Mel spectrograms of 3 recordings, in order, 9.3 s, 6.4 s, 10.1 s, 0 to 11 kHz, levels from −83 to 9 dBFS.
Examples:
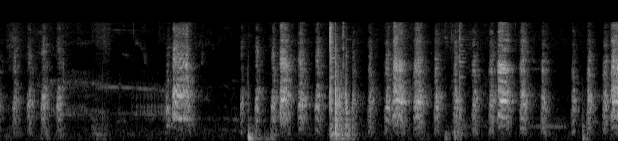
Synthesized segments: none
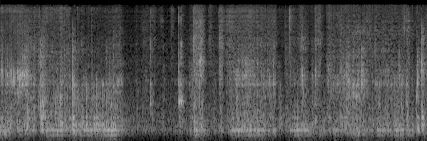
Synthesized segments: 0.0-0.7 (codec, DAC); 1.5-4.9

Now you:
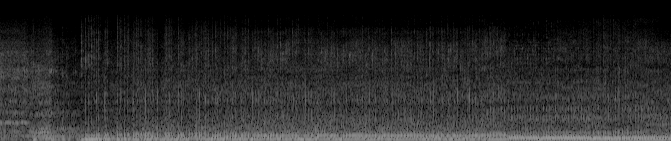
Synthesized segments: 0.0-1.1 (codec, DAC); 1.8-7.3; 8.3-10.1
